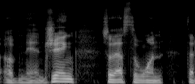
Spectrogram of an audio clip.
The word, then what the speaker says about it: Nanjing: We'll start off first with the city of Nanjing. Many people call it Nanking. That's the pronunciation that Americans in the English language speaking world used around 1937-38 when this atrocity happened.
